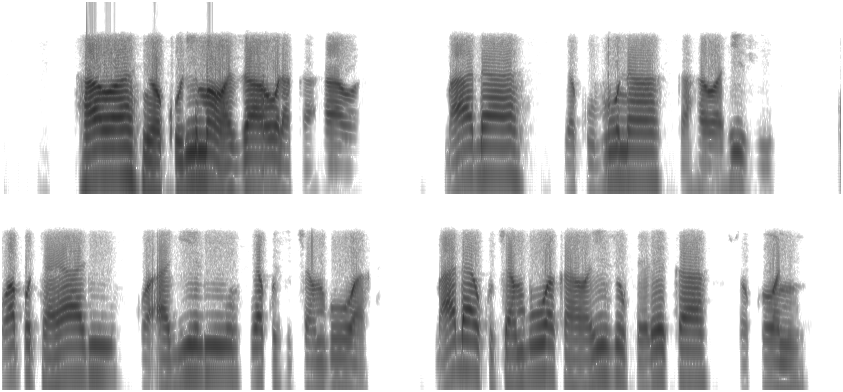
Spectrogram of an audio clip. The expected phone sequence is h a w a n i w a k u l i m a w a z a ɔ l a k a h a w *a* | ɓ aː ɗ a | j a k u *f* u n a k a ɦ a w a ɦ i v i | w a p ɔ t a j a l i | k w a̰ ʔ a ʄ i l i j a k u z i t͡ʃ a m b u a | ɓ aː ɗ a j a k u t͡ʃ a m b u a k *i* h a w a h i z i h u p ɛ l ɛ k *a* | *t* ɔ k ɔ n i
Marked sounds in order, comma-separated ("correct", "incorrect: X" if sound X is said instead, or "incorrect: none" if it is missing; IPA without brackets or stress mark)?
correct, incorrect: v, incorrect: a, correct, incorrect: s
